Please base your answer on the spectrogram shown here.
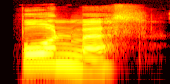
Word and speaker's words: Bournemouth: We have Plymouth, Bournemouth, Yarmouth.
